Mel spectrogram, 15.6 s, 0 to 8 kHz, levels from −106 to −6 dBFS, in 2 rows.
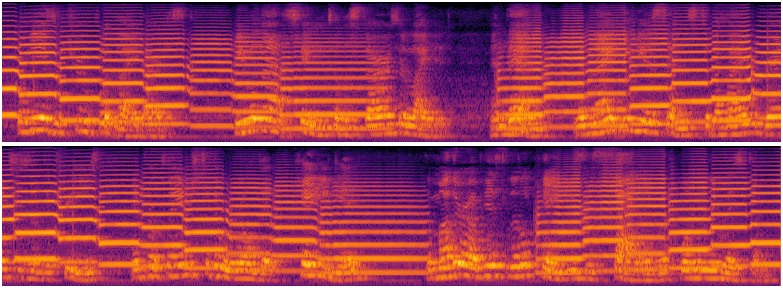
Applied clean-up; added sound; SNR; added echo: none; Trumpet; -2 dB; reverberation time 0.7 s.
